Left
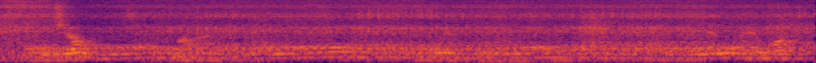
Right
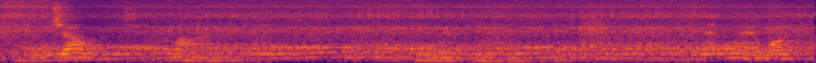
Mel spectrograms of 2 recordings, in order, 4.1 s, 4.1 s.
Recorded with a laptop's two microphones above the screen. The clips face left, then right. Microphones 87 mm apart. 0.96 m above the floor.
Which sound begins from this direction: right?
A man speaking, at 0.3 s.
